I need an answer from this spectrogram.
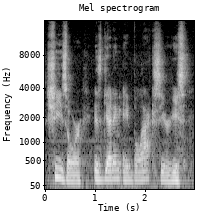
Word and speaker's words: Xizor: crap Prince xizor yes I'm not pronouncing it Prince zizor as I did when I was younger Prince Shor is getting a black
